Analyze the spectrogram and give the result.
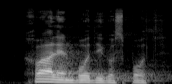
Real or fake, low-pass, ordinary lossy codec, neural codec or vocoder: real; 14.4 kHz; none; none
